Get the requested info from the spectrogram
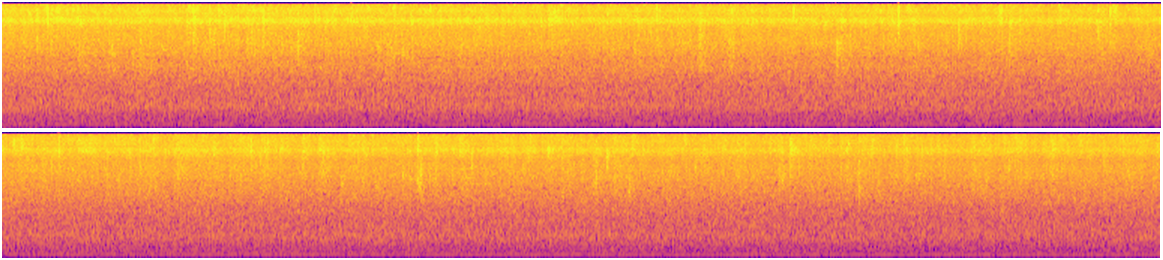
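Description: Steady rain falling, an even hiss of many drops with an occasional sharper tick of a single drop striking close by.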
